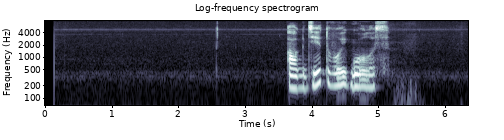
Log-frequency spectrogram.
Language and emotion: Russian, neutral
